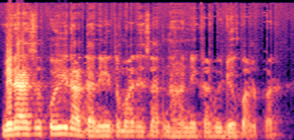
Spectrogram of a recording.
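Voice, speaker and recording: A man's voice: mid-range voice, fast talker, warm tone, lightly acted. Man doing an eager, begging young man. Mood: pleading. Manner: begging, wheedling.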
